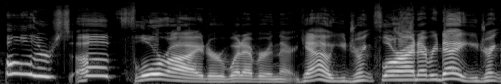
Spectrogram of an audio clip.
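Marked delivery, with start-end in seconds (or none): 0.1-2.9 a squeaky mock gasp on oh, then loud whining; lightly hammed panicked voice; mocking panicky anti-vaxxer. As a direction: parody the freaked-out crowd. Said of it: "The people who are freaking out like".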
